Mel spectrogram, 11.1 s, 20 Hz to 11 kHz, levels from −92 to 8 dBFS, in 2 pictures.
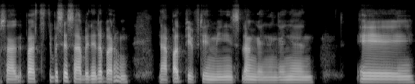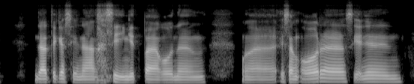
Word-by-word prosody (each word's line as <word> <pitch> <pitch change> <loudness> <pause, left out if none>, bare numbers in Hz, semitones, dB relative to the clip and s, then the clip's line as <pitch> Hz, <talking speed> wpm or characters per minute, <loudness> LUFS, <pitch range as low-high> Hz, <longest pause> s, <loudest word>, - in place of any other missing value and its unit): sana 110 -1 0
par 125 -1 +4
'di 125 - -15
ba 165 - -1
sinasabi 115 -7 +2
nila 115 +3 +2
parang 110 0 -1 0.4
dapat - - +1
15 110 -3 -3
minutes 105 0 -3
lang, 110 -1 0
ganyan-ganyan. 100 +1 -4 0.6
Eh, 115 -2 +1 0.4
dati 115 +2 +3
kasi 115 -3 -1
nakakasingit 110 0 +1
pa 110 -2 +4
ako 105 0 -1
ng 105 -1 -1 0.6
mga 105 0 -2 0.4
isang 115 0 +1
oras, 125 +2 +3
ganyan. 120 +1 -1
110 Hz, 125 wpm, -25 LUFS, 105-120 Hz, 0.6 s, par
